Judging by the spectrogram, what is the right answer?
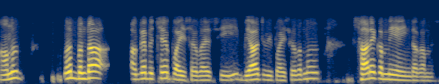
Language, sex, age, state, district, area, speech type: Dogri, male, 18-30, Jammu and Kashmir, Udhampur, rural, conversation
